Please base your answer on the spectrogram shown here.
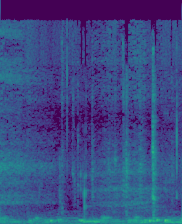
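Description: Racing pigeons coo in a loft, soft low throaty calls repeating in short warbling bursts, close and moderately loud, with no one talking.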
